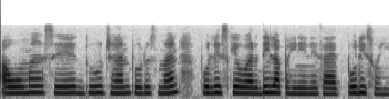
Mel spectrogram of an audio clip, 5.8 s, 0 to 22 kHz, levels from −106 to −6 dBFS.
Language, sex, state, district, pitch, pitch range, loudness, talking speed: Chhattisgarhi, female, Chhattisgarh, Raigarh, 260 Hz, 250-265 Hz, -17 LUFS, 155 wpm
